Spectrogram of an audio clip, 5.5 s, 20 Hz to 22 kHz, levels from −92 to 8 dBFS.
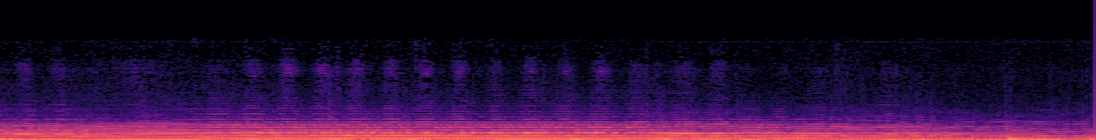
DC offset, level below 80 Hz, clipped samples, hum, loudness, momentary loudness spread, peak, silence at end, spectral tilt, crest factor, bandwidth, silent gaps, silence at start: under 0.1%; -32 dBFS; under 0.1%; none; -22 LUFS; 5 LU; -8 dBFS; 0 s; -9 dB/octave; 14 dB; 11.5 kHz; none; 0 s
